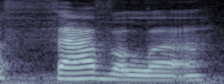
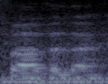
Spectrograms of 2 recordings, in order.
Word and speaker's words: favela: I'm pronouncing it in Spanish. But in Portuguese? In Portuguese, I believe it is favela.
